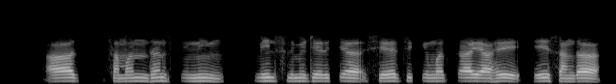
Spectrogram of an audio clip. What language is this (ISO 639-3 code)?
mar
